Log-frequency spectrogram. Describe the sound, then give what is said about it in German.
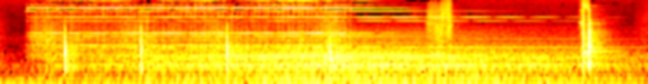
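A telephone rings in a detective drama, a sustained bright ringing tone broken by a few sharp, evenly spaced clicks, heard alone without talk. “Wer ist das? Ich habe nicht die leiseste Ahnung. Ich hebe ab. Nein, lassen Sie Miss Baxter rangehen.”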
